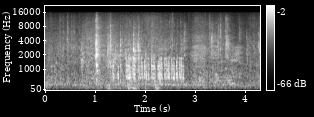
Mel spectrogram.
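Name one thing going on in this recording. Dried beans rattle as they are scooped.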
